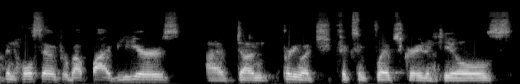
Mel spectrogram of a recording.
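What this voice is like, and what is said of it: Rough, strained sick-sounding voice. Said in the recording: “Sorry about the voice. ... I guess I came down with something ... It's just my voice is jacked up.”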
